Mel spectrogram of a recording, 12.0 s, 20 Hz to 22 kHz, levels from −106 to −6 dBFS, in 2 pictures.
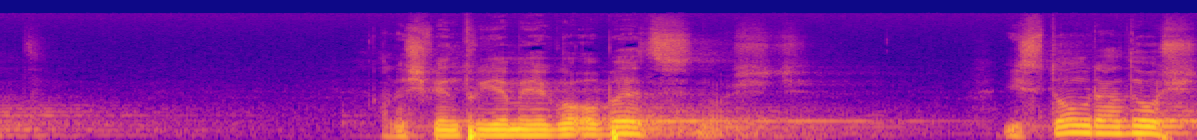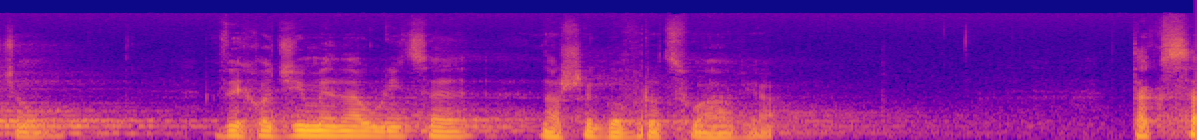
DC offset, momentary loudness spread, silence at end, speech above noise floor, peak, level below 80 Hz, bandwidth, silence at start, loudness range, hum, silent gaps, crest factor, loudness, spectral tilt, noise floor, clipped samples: under 0.1%; 24 LU; 0 s; 39 dB; -2 dBFS; -40 dBFS; 15.5 kHz; 0 s; 12 LU; none; none; 24 dB; -23 LUFS; -7.5 dB/octave; -62 dBFS; under 0.1%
